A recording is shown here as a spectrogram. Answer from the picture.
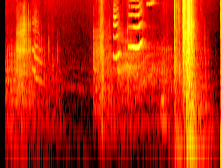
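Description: Short squeaky animal-like calls: one falling in pitch at the start, then a wavering call that rises and dips about two seconds in, followed by a loud thump near the end.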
